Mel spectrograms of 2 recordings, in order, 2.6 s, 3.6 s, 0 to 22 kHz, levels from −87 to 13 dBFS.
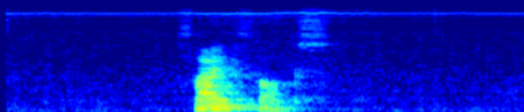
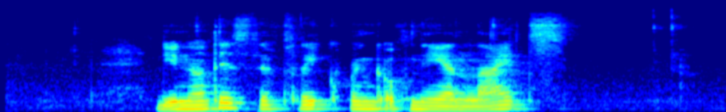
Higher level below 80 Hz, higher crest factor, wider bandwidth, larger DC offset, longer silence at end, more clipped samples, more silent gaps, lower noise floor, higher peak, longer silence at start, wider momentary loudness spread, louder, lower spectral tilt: about the same, -68 dBFS vs -66 dBFS; about the same, 22 dB vs 18 dB; first, 16 kHz vs 12 kHz; neither; first, 1 s vs 0.85 s; neither; neither; second, -59 dBFS vs -64 dBFS; about the same, -12 dBFS vs -10 dBFS; first, 0.95 s vs 0.8 s; first, 21 LU vs 8 LU; second, -29 LUFS vs -26 LUFS; about the same, -7.5 dB/octave vs -7 dB/octave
